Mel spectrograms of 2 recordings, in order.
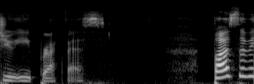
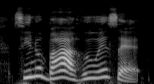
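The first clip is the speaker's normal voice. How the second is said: higher, insistent call to the door; acted emphatic question; 6 semitones higher than usual. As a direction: demand to know who is knocking, pitched up. Acted answer to hard door knocking.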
